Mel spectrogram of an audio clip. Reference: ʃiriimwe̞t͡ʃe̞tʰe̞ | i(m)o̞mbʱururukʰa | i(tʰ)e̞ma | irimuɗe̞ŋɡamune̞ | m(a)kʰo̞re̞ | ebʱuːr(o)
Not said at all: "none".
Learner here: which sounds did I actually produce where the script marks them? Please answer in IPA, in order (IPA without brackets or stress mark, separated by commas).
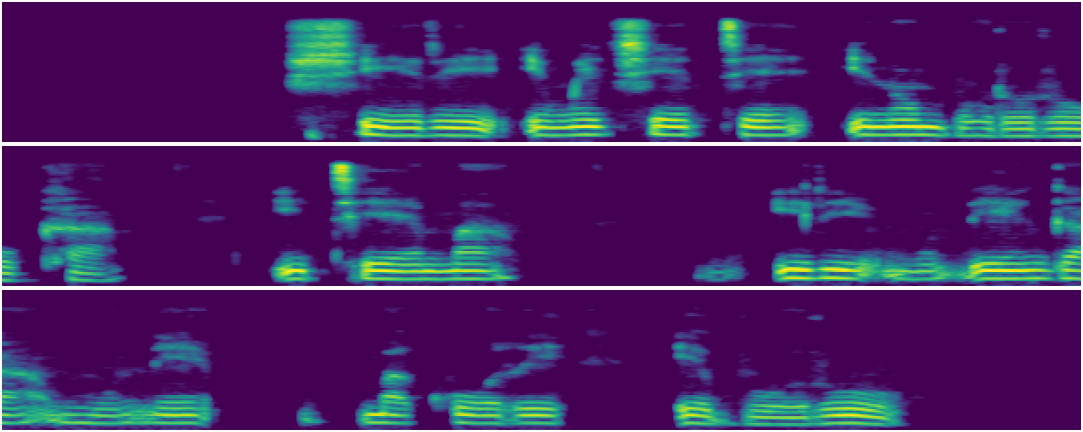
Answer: n, tʰ, a, u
